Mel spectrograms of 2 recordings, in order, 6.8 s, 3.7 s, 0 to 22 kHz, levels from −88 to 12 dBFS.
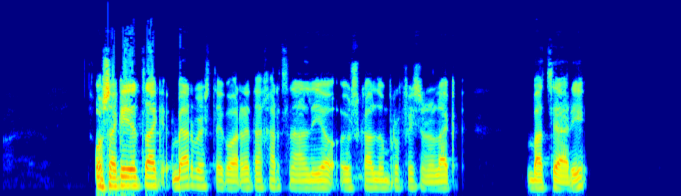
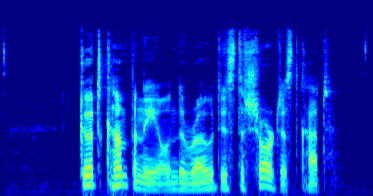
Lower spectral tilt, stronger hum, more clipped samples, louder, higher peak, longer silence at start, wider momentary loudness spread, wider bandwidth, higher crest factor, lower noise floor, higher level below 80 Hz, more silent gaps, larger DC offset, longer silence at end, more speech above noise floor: first, -4.5 dB/octave vs -3 dB/octave; neither; neither; first, -19 LUFS vs -34 LUFS; first, 0 dBFS vs -10 dBFS; first, 0.95 s vs 0.8 s; first, 13 LU vs 8 LU; about the same, 13.5 kHz vs 14 kHz; second, 20 dB vs 26 dB; first, under -90 dBFS vs -75 dBFS; first, -58 dBFS vs -74 dBFS; neither; neither; first, 0.95 s vs 0.45 s; first, over 71 dB vs 40 dB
